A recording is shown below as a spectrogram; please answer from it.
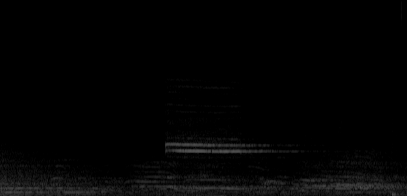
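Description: Intro music fading out in the first second, then faint football-ground sound: distant players' voices and a faint high whistle lasting about a second, near the middle.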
